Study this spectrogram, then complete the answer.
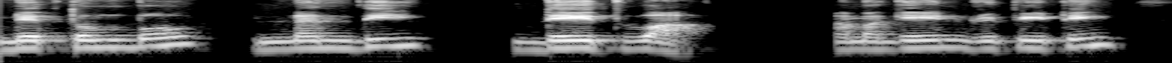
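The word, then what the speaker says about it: Netumbo Nandi-Ndaitwah: मैं आपको प्रोनाउंसिएट करके बता रहा हूँ, नेतुम्बो Nandi देतवा। आई am again repeating, नेतुम्बो Nandi देतवा।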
